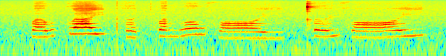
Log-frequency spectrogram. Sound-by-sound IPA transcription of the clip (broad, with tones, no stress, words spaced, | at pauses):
pɐ˨˥wkʷaː˥j pʰɵ˨t̚ fɐ˧ŋwo˥wfɔː˨j | kʰɵ˨˥ɥfɔː˨˥j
